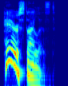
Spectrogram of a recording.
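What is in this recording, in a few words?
"hairstylist", British English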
